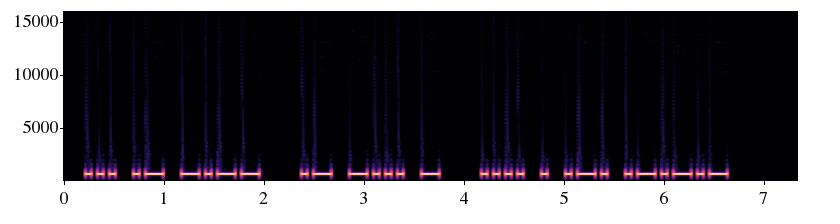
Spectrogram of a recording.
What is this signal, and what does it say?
Morse code, heard as a keyed tone, about 20 wpm, 700 Hz. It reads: SAY ABT HER.
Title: Sentences from Top 200 Words and Abbreviations 20wpm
